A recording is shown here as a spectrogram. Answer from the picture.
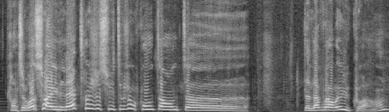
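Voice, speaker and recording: Very slow, high-pitched speech from a woman, with very wide pitch swings, music in the background and a dry, close sound with no echo. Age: 80s+. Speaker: autograph collector. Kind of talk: interview answer.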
